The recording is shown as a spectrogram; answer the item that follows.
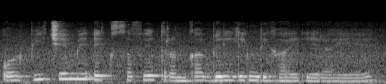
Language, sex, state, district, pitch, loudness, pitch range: Hindi, female, Arunachal Pradesh, Papum Pare, 185 Hz, -16 LUFS, 165-205 Hz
